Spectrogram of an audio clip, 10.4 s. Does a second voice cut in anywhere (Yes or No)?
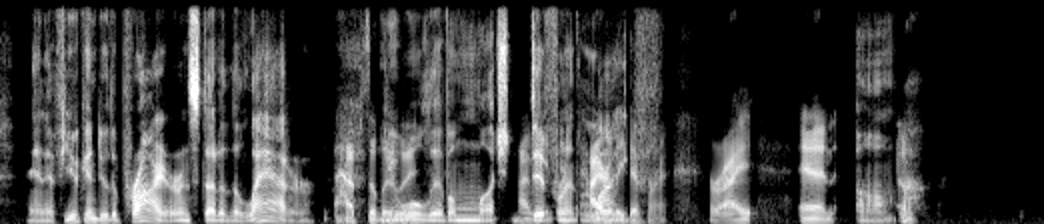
Yes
